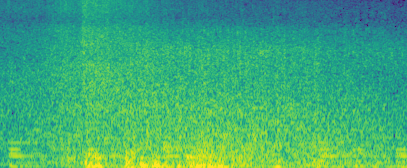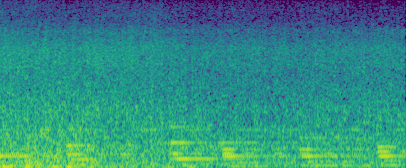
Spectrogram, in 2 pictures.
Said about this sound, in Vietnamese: Điều này có thể sẽ thay đổi áp suất của nước và tạo ra một loạt đợt sóng trên mặt biển. Và đó có thể là sóng thần.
